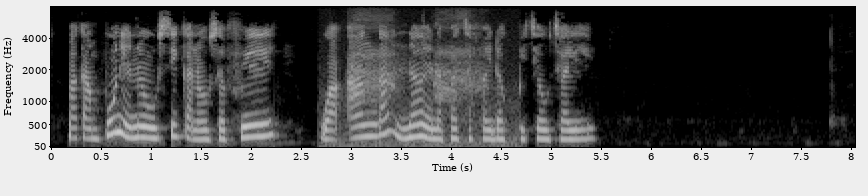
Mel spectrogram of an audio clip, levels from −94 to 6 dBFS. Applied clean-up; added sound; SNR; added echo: none; Crow; 13 dB; none.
